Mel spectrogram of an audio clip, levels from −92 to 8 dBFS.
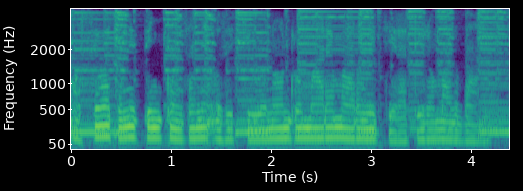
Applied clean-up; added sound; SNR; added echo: none; Guitar; 7 dB; none.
